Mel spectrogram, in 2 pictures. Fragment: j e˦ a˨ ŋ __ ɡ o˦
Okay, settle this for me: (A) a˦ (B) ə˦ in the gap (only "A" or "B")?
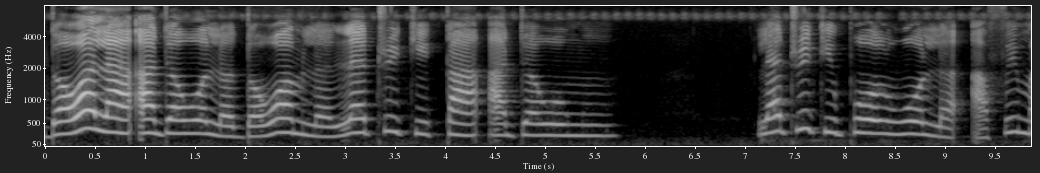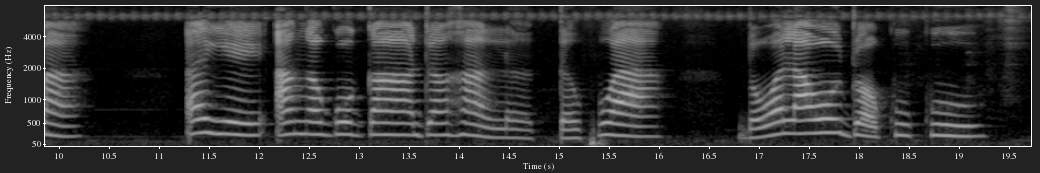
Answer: B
